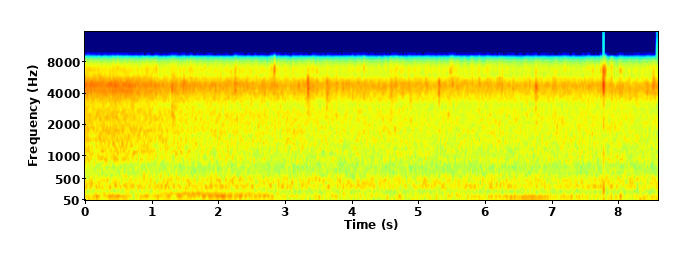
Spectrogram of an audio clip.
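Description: Heavy rain falling steadily on roofs, with a few sharp drip ticks close by.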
